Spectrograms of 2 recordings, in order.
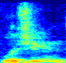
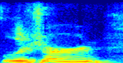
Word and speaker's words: LeJeune: and the fact that it's not actually pronounced legend it's pronounced legend and that we you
